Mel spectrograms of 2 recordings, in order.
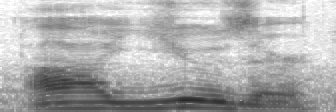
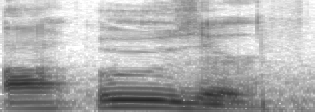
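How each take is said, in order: First: User begins with a Y sound. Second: User begins with a plain vowel, no Y sound. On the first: The speaker calls it right. "eu tenho um som de Y aqui na frente" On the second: The speaker calls it wrong. "Eu não falo a user"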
